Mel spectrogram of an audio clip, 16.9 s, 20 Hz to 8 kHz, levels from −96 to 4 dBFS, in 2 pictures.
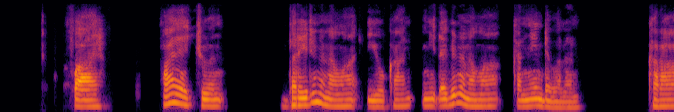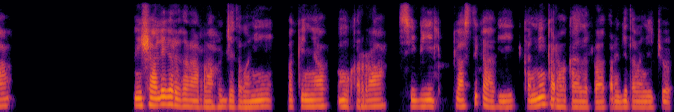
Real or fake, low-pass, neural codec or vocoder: fake; 7.2 kHz; codec, 16 kHz, 4 kbps, FreqCodec, smaller model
